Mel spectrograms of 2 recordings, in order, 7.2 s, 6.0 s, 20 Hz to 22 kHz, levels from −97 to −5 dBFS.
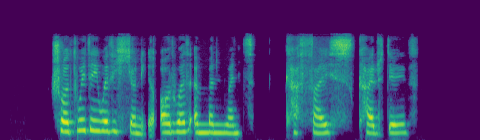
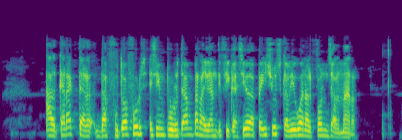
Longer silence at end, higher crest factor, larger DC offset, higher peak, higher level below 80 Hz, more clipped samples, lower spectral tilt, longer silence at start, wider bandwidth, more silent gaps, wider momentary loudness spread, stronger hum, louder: first, 0.95 s vs 0.7 s; about the same, 18 dB vs 14 dB; neither; second, -4 dBFS vs 0 dBFS; second, -68 dBFS vs -54 dBFS; neither; second, -2.5 dB/octave vs -6 dB/octave; about the same, 0.8 s vs 0.7 s; first, 8.2 kHz vs 7.4 kHz; first, 3.92-4.02 s, 4.10-4.28 s vs none; first, 11 LU vs 4 LU; neither; second, -20 LUFS vs -14 LUFS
